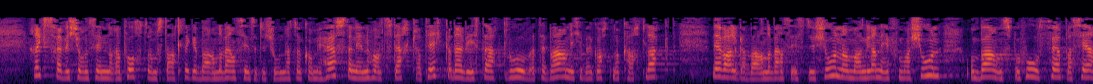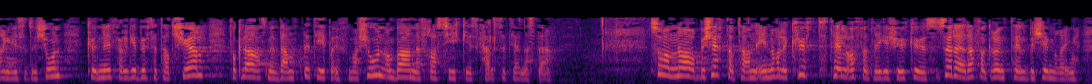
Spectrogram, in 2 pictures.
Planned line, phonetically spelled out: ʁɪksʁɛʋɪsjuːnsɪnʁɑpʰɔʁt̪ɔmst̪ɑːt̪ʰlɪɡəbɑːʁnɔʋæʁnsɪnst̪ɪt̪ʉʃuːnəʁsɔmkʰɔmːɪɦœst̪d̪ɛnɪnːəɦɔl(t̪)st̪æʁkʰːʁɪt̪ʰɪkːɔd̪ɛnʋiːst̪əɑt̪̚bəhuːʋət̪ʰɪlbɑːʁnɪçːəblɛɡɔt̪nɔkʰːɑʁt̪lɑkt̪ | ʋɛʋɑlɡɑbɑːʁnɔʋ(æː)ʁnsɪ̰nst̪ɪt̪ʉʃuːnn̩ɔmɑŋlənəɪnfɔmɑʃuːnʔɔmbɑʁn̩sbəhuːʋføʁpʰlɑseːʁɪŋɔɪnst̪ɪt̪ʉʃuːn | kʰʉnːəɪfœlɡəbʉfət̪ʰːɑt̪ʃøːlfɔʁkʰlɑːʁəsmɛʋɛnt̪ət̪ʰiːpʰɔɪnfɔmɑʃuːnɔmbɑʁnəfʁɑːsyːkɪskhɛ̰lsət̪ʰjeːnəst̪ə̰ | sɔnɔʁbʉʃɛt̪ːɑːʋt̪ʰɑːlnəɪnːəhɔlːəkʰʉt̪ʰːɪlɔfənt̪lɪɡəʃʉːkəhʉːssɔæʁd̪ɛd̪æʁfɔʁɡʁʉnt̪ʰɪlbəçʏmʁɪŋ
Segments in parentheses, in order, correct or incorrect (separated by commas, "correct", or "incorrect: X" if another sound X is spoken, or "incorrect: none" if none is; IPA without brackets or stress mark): correct, incorrect: æ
